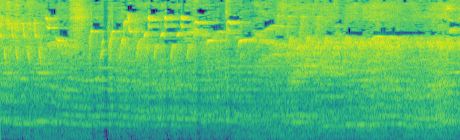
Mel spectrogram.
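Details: European goldfinch of the black mutation giving a dense, fast run of chirps and twittered trills, becoming a smoother, sustained buzzy warble in the second half, with a low humming tone in the background.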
